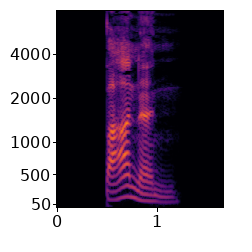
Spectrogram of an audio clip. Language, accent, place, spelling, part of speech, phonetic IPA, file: German, Germany, Berlin, bahnen, verb, [ˈbaːnən], De-bahnen.ogg
- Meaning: to channel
